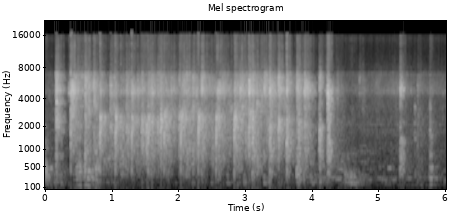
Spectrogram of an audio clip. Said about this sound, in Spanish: Y la verdad que se merece un aplauso. Aunque no lo oigan, yo me gustaría que se lo digáis.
